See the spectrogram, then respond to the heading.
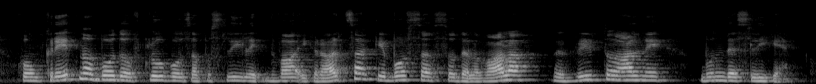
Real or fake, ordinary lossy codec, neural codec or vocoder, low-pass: fake; none; vocoder, 48 kHz, 128 mel bands, Vocos; 19.8 kHz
